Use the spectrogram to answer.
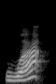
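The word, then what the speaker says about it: は: dari huruf Hiragana ya partikel wa ini ditulisnya H tapi dibacanya wa ya ingat ditulisnya ha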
